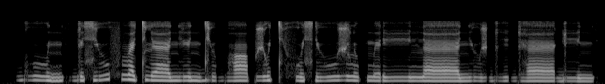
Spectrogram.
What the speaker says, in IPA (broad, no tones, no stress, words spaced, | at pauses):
ɡʱunʲ | ɡesʲuːfβætʲlæːnʲ eːnʲdʲobʱɒːpʒutʲ fusʲ ɾuːʒlupme ɾiː næːnʲuːʒɡʱi ɡʱæːɡinʲ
